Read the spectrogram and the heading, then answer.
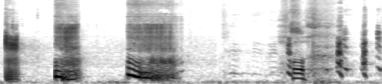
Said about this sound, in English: Here we go. Fart number one. Whose hole?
